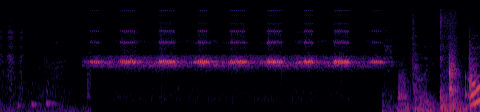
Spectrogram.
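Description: Chirping crickets sound effect dropped into an awkward silence: a high, even chirp pulsing about twice a second, starting about a second in and lasting about three and a half seconds, with the room sound cut out beneath it.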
